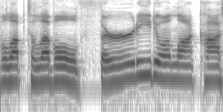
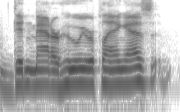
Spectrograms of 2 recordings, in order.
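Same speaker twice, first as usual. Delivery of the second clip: normal talking voice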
